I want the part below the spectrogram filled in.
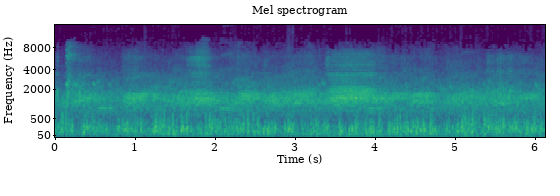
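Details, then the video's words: Flock of crows making a loud cawing commotion, harsh calls overlapping continuously over a rumbling low background noise. "Crows making Noise | Crows Cawing"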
